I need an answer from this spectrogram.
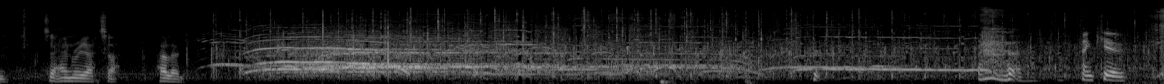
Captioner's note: clapping and cheering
